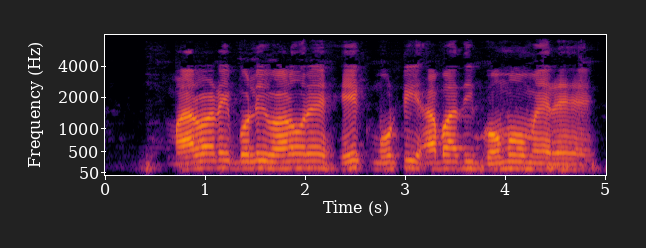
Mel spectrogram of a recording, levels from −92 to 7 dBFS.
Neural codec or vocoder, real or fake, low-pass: none; real; 7.2 kHz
